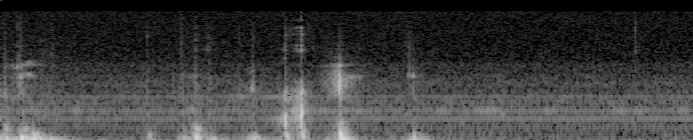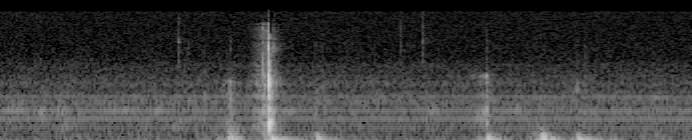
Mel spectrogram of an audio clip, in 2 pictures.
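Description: Computer keyboard keys and mouse clicks while code is typed and copied: a quick run of presses in the first two seconds, a single sharper click near five seconds, and a few more about a second later, over a faint steady electrical hum.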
